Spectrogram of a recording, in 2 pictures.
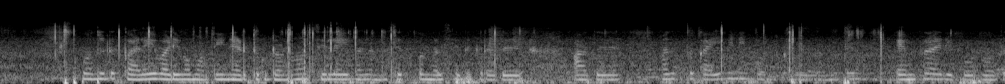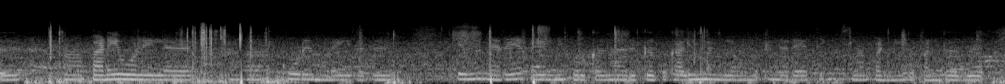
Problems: background sounds at intervals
